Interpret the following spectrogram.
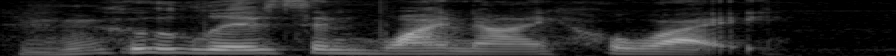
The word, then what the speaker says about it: Waianae: am speaking to Glenn Arakawa, who lives in Waianae, Hawaii. How do I do with those pronunciations?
